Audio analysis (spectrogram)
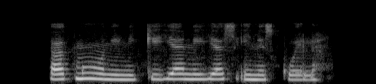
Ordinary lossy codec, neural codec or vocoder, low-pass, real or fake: Opus, 32 kbps; none; 7.2 kHz; real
